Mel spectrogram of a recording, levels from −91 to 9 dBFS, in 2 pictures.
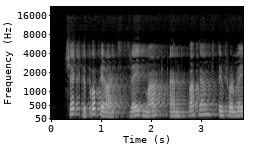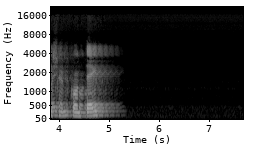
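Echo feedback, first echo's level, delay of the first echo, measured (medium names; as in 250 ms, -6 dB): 50%, -10.5 dB, 111 ms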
